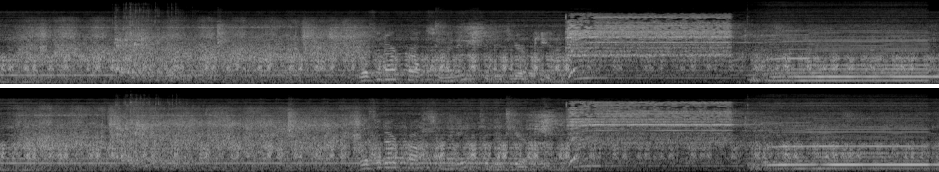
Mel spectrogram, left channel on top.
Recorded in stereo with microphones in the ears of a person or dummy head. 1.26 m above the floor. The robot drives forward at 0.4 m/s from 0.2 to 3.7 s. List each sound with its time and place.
1.1 s a splash: 80° left, 7.5 m
3.6 s a man speaking: 15° left (ahead or behind), 2.5 m
5.7 s a drill: 70° left (ahead or behind), 1.7 m
7.4 s a phone buzzing: 40° left (ahead or behind), 3 m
